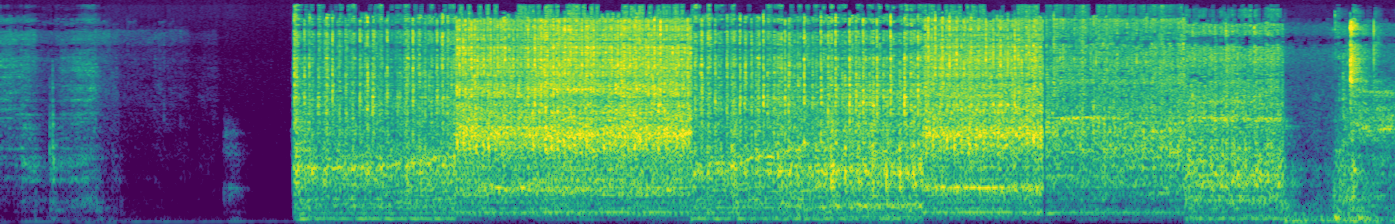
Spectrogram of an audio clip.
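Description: Sewing machine doing free-motion straight stitching on fabric for appliqué embroidery, a steady close whirring rattle that starts abruptly after a quiet moment and runs continuously, briefly easing near the end.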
